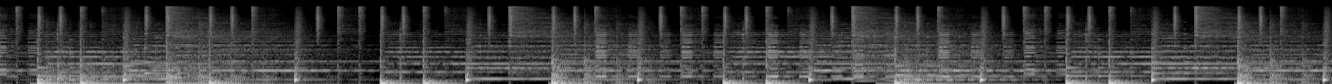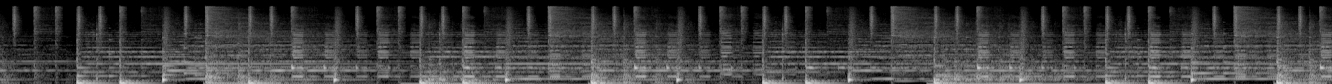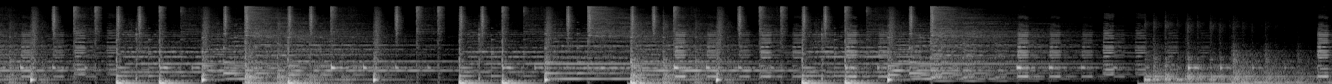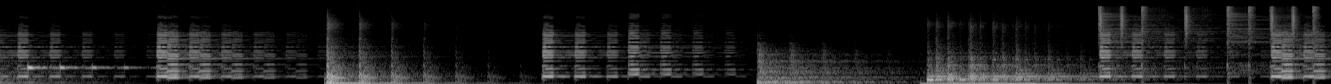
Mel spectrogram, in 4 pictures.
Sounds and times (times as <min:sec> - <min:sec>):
Percussion: 0:00.0 - 0:40.8, 0:47.6 - 0:53.2.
